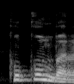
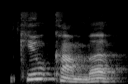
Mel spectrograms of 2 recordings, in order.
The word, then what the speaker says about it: cucumber: என்னன்னு சொன்னால் கன பேருக்கு இந்த வேர்டை வந்து ப்ரொனவுன்ஸ் பண்ண தெரியாது. பெரும்பாலானாக்கள் 190% சொல்வது இதை குக்கும்பர் என்று சொல்லும். குக்கும்பர் என்ற ஒரு வேர்ட் டிக்ஷனரியிலே இல்லை. It is pronounced as cucumber.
